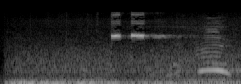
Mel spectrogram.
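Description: Coach's pea whistle blown in two short, shrill blasts about a second in, the second trailing off, over a steady low outdoor rumble.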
